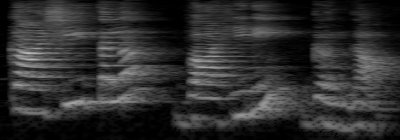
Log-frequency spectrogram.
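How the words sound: The first words are run together as one. It states the Ganga flows through Kashi.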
